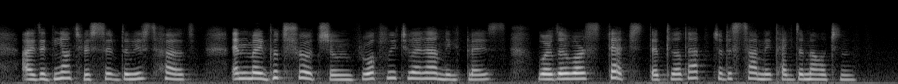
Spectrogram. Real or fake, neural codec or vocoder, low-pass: fake; codec, 16 kHz, 0.5 kbps, FunCodec, trained on Chinese and English, 25 frames a second; 7.2 kHz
